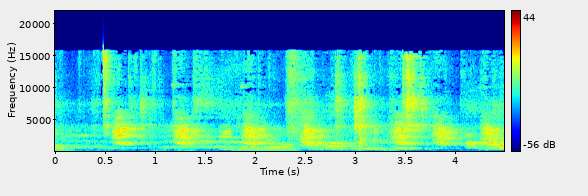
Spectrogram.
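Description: Dogs in shelter kennels yipping and whining, a string of short high calls coming every half second or so.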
